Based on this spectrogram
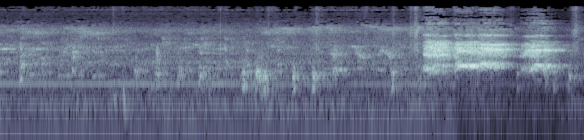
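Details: Training flock of red junglefowl decoy birds in Binh Phuoc, Vietnam: scattered soft clucks and clicks, then a loud, raspy rooster crow near the end, with a second shorter phrase following it.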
